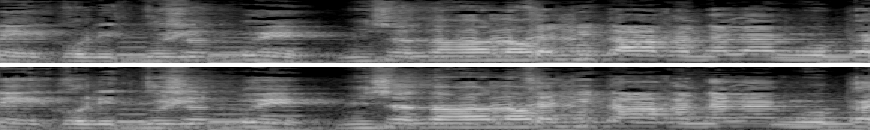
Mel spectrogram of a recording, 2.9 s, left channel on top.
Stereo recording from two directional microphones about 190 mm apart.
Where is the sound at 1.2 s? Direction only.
30° right (ahead or behind).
